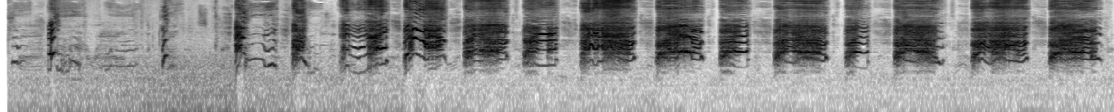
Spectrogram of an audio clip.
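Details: A Shih Tzu that never learned to bark gives a run of high, yappy, scream-like barks, roughly one every half second, wanting attention.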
